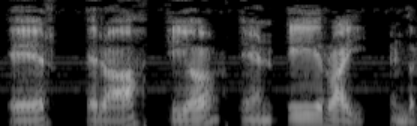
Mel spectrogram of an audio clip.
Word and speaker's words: Eyre: Question number 145 The surname of Charlotte Bronte heroine Jane Eyre is pronounced as। We have option यानी जो air, era, air and airy, and the right answer is option A air के नाम।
